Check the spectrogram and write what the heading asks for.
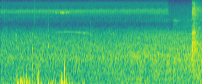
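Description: Outdoor street background: a steady hum of traffic, with a few short low rumbles of wind buffeting the camera's microphone in the first second and a half.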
